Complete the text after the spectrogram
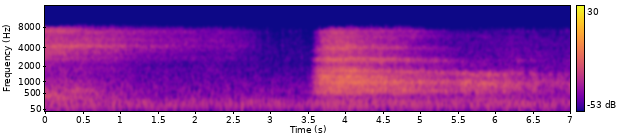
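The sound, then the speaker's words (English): One deep breath during guided breathing: a long, quiet, airy inhale followed by a slightly louder exhale that slowly fades. There is no speech. “One more deep breath. Deep, big hug.”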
